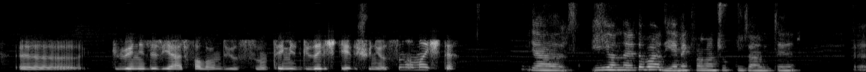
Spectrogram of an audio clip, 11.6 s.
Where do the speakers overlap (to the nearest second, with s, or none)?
none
